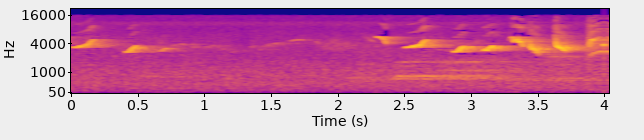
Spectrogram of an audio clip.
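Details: Oriental magpie-robin song from Ubon Ratchathani, Thailand, 2 July 2022, Nikon P1000: short high whistled slurs, a pause, then a rapid tumbling burst of sweet, varied notes.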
